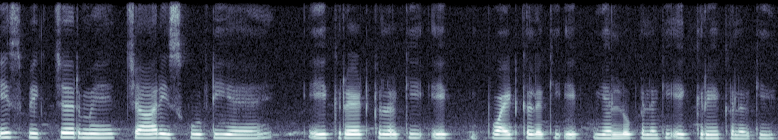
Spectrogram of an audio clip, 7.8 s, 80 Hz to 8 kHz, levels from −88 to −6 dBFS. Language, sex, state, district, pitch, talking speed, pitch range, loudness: Hindi, female, Chhattisgarh, Balrampur, 215 Hz, 175 wpm, 205-230 Hz, -15 LUFS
